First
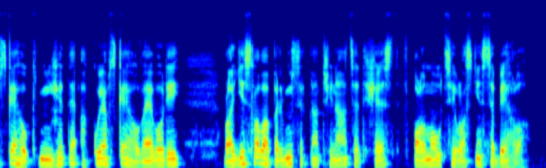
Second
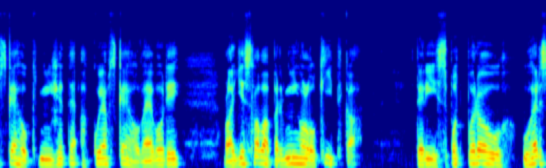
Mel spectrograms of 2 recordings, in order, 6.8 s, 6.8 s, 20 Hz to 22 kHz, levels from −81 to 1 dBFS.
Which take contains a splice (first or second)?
first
